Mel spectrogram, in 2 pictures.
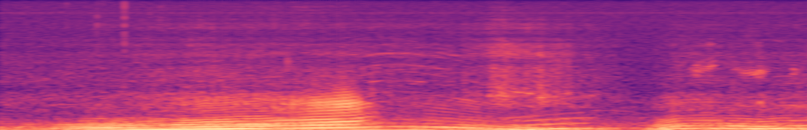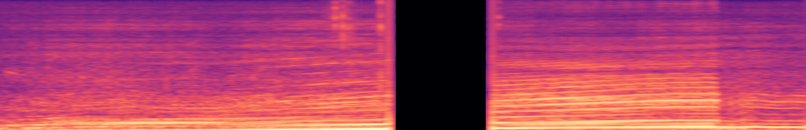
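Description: Car engine revving up and down repeatedly as the car is driven hard through a cone course, its pitch climbing on each acceleration and dropping when the driver lifts. About eight seconds in the sound cuts out abruptly for half a second, then returns at high revs and falls away.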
